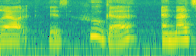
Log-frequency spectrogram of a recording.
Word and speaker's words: Hygge: ourselves a cup of tea and talk about Hygge and Mys.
